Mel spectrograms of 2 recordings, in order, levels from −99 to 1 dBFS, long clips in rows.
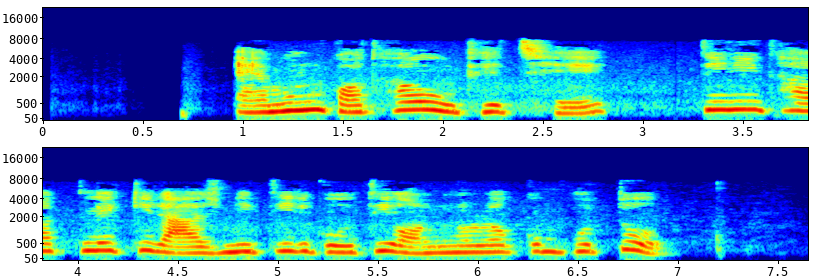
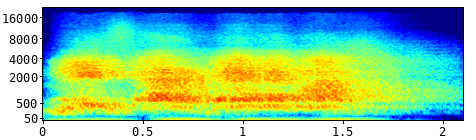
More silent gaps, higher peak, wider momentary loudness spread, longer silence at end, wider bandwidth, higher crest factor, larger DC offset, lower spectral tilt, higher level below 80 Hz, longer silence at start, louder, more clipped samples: neither; about the same, 0 dBFS vs -2 dBFS; second, 9 LU vs 12 LU; first, 0.75 s vs 0.1 s; second, 8 kHz vs 18 kHz; about the same, 16 dB vs 14 dB; neither; first, -5.5 dB/octave vs -1.5 dB/octave; first, -60 dBFS vs -68 dBFS; first, 0.95 s vs 0.05 s; second, -17 LUFS vs -14 LUFS; neither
